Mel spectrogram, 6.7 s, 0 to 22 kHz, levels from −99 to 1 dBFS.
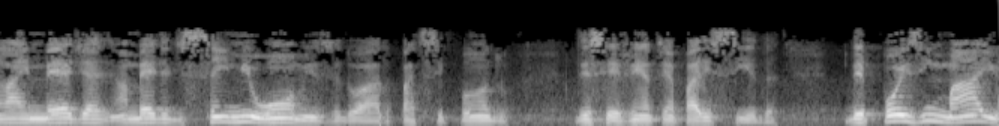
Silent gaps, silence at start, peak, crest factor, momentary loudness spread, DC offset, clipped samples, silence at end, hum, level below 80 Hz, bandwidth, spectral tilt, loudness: none; 0 s; -2 dBFS; 16 dB; 15 LU; under 0.1%; under 0.1%; 0 s; none; -54 dBFS; 8.4 kHz; -6.5 dB/octave; -19 LUFS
